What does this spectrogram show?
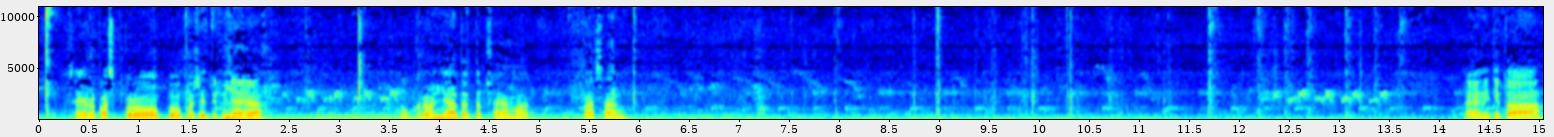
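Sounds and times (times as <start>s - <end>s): light sharp clicks: 3.1s - 3.4s
faint bird calls: 5.0s - 15.0s.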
